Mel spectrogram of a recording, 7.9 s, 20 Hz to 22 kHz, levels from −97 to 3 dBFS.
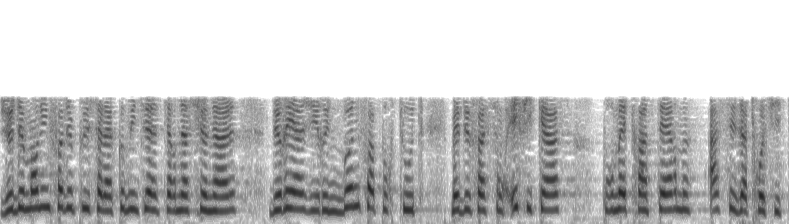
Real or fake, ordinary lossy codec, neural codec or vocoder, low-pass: real; none; none; 3.6 kHz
